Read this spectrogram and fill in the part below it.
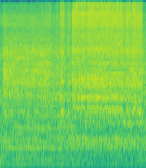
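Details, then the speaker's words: Pool pump running with Quick-Skim valve off, before opening it: loud steady motor hum and rush with a thin, wavering high squeal on top; owner suspects the pump bearing is starting to get rough and may need replacing eventually. "you hear that little squealing? That's an indicator that that bearing's probably starting to get a little bit rough, and it might be time to replace it eventually."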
